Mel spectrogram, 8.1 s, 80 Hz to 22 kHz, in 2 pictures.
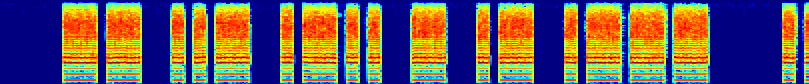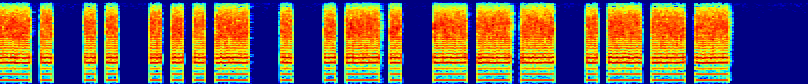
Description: Morse code, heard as a buzzer, machine-sent, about 22 wpm. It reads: MULTAJ RIVEROJ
